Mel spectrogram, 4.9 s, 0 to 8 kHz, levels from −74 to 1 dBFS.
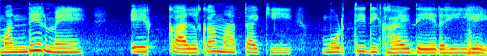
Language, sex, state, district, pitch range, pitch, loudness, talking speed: Hindi, female, Madhya Pradesh, Dhar, 205-245 Hz, 220 Hz, -15 LUFS, 135 wpm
